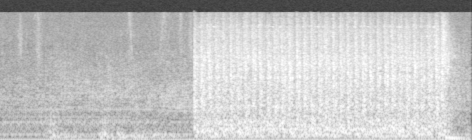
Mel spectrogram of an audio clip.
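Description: An enemy plane's guns in World of Warplanes open up with a sustained, loud machine-gun rattle that starts abruptly partway through over a constant engine drone and runs almost to the end.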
